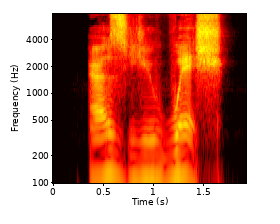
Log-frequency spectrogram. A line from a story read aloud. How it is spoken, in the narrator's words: Darren snarled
